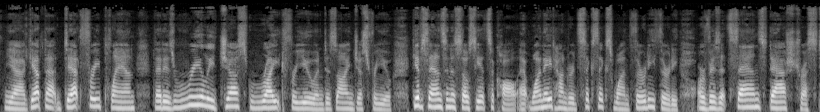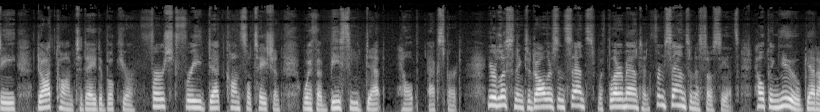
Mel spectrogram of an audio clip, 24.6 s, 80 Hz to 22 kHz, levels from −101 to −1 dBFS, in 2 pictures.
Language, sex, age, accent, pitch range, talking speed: English, female, 60-79, American, 180-230 Hz, 140 wpm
